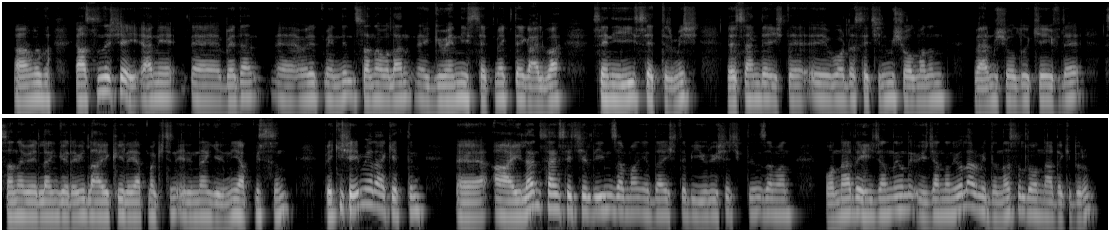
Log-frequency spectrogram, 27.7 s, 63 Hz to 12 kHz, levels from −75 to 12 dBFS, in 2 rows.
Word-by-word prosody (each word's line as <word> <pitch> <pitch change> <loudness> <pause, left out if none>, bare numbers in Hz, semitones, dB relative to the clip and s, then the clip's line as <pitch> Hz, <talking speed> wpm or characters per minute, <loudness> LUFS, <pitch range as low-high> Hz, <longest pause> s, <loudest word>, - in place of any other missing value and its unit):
Anladım, 130 +1 +3 0.3
aslında 130 +8 +5
şey 165 -7 +4
yani, 135 +2 0 0.2
eee, 125 -2 -1
beden, 140 +5 -1
eee, 135 -3 -9 0.2
öğretmeninin 135 +2 -1
sana 130 -2 0
olan, 130 +3 +1
eee, 130 -3 -4
güvenini 125 +3 +2
hissetmek 135 +1 -1
de 130 -2 +4
galiba 120 +3 +3 0.3
seni 130 -1 +3
iyi 130 +2 +6
hissettirmiş 135 0 0 0.4
ve 115 0 +5
sen 130 +2 -1
de, 130 -2 +2
işte, 125 +1 -3 0.2
ııı, 125 - 0
burada 130 0 0
seçilmiş 130 +2 -2
olmanın 125 +3 -1 0.3
vermiş 115 +2 0
olduğu 120 0 +1
keyifle 135 +4 -1 0.3
sana 125 +1 0
verilen 125 0 +2
görevi 125 +1 +1
layıkıyla 125 0 +2
yapmak 120 -1 -1
için 145 - -8
elinden 125 0 -2
geleni 115 +3 0
yapmışsın. 135 +4 -2 0.4
Peki 130 +7 +2
şeyi 165 +2 +6
merak 190 -8 0
ettim, 150 +3 -1 0.4
eee, 120 0 0
ailen 135 +7 +4
sen 175 -2 +3
seçildiğin 155 0 +2
zaman 145 -2 -2
ya 135 -2 -6
da, 135 -1 -1
işte, 130 +1 -6
bir 130 - -6
yürüyüşe 125 +2 -5
çıktığın 145 0 -9
zaman 135 -1 -5 0.4
onlar 135 +5 0
da 145 - +3
heyecanlanı 140 +5 0
heyecanlanıyorlar 135 +8 -1
mıydı? 130 -6 -3
Nasıldı 145 +1 -2
onlardaki 120 -4 -4
durum? 155 +7 -4
130 Hz, 135 wpm, -25 LUFS, 125-140 Hz, 0.4 s, iyi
